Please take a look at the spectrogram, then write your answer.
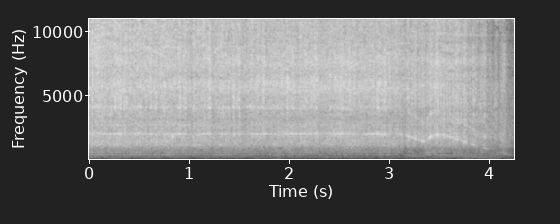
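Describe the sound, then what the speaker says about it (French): An electric mixer whirs steadily at high speed, whisking egg whites with a pinch of salt into foam, a loud constant motor drone that pitches down near the end as it slows. "On va les monter au fouet"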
